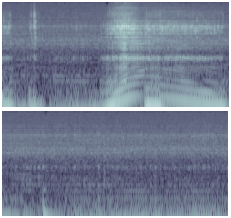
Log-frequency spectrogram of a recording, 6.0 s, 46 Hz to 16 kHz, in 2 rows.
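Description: Mazda RX-8's rotary engine at the tailpipe, idling, then revved once about a second and a half in, its pitch climbing and falling back to idle by about three seconds.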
